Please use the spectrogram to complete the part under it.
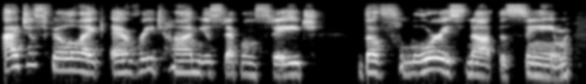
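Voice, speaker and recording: A woman's voice: fairly low pitch, takes it slowly, fairly bright tone. A woman from Costa Rica, a guest on a podcast, talking casually with many fillers. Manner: hesitant, many fillers, laughs easily. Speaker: podcast guest, bodybuilding athlete. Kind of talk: casual interview.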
